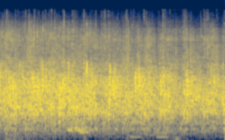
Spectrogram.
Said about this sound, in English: deserves an incredible round of applause. Thanks.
